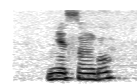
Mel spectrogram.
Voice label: "yẽsengo", moore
